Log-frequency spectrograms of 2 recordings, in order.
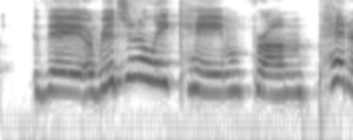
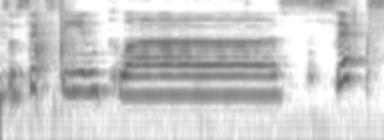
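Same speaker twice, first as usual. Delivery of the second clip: slow counting; 4 dB quieter, much slower than usual. Real, not acted.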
